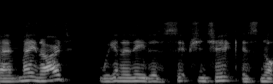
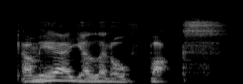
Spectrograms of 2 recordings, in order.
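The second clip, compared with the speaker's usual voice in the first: raspy, abrasive, creaky dragon call. Narrating a game scene, voice the dragon shouting out at everyone. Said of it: "the dragon just shouts out in common".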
